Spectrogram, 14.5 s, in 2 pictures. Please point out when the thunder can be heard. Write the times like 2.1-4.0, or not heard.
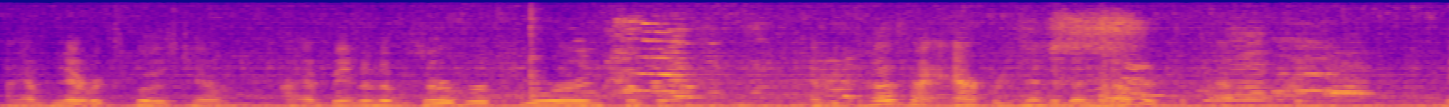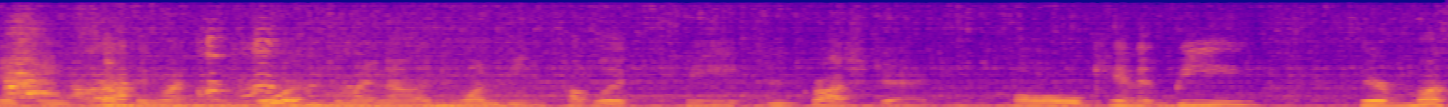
7.2-9.9.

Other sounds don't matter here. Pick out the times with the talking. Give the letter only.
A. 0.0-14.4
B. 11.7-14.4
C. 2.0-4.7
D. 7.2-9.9
A.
